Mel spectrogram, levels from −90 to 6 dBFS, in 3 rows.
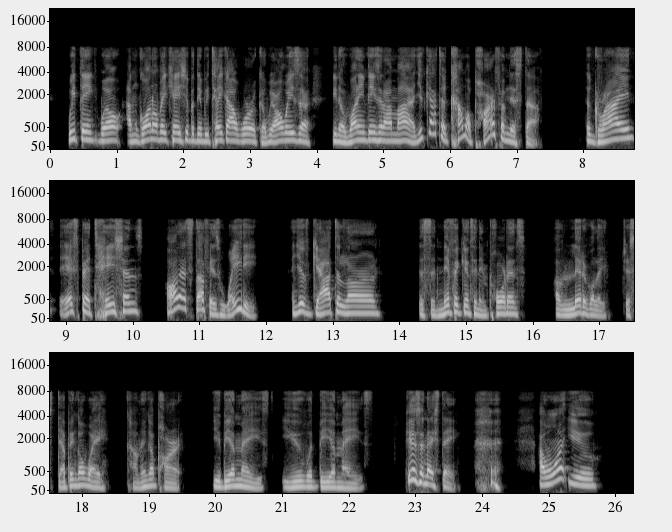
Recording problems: high frequencies cut off; noticeable; nothing above 8 kHz

